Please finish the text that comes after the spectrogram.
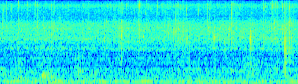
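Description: Garlic sizzles in a hot pan with ginger and onions for chicken tinola, a steady close frying hiss with small crackles and pops throughout and no voices.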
